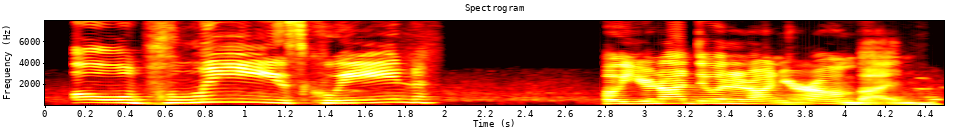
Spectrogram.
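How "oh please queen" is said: high, pleading, begging peasant voice. Told to speak like a peasant begging a queen for money, mock-begging like a peasant. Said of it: "You are begging for it".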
